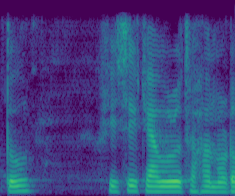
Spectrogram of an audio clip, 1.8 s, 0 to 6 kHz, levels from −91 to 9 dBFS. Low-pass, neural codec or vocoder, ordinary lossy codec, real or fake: 5.4 kHz; autoencoder, 22.05 kHz, a latent of 192 numbers a frame, VITS, trained on one speaker; none; fake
